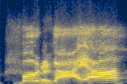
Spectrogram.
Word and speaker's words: Bodh Gaya: I went to the Bodh Gaya, which is where, you know, Buddha sat under the tree and found enlightenment or whatever and became him. – Bodh Gaya.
